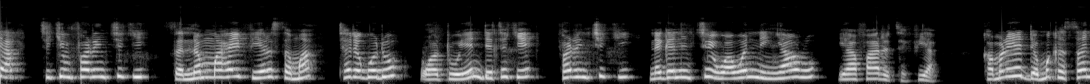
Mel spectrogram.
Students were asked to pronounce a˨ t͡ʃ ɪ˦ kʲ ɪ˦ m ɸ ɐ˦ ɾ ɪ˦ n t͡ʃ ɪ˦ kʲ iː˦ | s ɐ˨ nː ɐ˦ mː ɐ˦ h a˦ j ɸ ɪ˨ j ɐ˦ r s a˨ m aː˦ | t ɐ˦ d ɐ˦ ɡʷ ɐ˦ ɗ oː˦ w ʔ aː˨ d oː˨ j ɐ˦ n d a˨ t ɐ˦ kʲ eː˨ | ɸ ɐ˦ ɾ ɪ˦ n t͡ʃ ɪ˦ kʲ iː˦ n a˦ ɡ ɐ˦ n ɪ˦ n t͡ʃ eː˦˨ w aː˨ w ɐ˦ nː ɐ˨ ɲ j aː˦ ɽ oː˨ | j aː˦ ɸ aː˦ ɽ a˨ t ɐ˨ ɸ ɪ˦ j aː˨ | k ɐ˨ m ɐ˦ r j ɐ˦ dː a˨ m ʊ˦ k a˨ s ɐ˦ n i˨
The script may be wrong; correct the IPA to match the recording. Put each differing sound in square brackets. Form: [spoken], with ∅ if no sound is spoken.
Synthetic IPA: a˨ t͡ʃ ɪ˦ kʲ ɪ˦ m ɸ ɐ˦ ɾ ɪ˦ n t͡ʃ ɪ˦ kʲ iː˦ | s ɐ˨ nː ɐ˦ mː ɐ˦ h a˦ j ɸ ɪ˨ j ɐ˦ r s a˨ m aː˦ | t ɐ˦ d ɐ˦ ɡʷ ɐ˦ [d] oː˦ w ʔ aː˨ [t] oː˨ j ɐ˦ n d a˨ t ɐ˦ kʲ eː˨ | ɸ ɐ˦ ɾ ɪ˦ n t͡ʃ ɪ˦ kʲ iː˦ n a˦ ɡ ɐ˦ n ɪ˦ n t͡ʃ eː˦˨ w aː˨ w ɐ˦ nː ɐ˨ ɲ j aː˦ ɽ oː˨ | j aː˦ ɸ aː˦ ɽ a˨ t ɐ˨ ɸ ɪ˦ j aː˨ | k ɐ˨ m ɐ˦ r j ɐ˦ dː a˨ m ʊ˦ k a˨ s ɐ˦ n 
